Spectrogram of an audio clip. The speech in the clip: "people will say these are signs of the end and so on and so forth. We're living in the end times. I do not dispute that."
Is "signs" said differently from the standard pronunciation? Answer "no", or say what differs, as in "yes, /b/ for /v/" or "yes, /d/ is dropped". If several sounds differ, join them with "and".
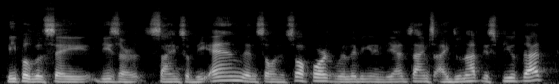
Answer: yes, /s/ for /z/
